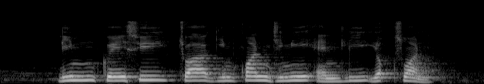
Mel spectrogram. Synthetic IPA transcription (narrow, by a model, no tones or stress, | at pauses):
limkweswit͡ʃwaɡimkwand͡ʒimiɛ̃nlijɔk̚swan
